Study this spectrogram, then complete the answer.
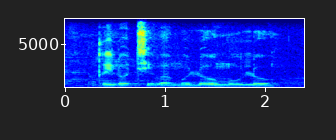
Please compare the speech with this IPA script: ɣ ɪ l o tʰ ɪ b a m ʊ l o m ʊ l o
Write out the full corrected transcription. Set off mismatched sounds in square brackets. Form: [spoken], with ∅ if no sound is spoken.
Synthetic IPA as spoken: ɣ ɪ l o tʰ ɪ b a m ʊ l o m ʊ l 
